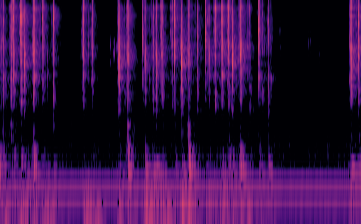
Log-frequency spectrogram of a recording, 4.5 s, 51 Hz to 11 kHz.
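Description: A Ducky One 2 Mini compact 60% mechanical keyboard with plastic keycaps, Cherry MX Brown switches and RGB backlighting sits on a desk while both hands tap the keys with their fingertips. Quick, bright clacks sound in uneven bursts over a steady low hum, with short pauses and a final burst at the end.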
